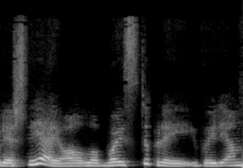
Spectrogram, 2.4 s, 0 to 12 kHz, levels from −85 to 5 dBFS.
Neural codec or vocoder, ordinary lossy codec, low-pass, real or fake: codec, 24 kHz, 0.5 kbps, DualCodec; AAC, 32 kbps; 10.8 kHz; fake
